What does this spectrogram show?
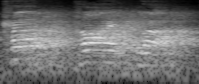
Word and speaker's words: Kahaila: And so it's Kahaila. Okay, we're going to do this together. Kahaila. Okay, one more time. Kahaila.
